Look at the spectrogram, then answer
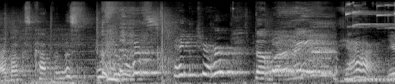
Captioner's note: all laugh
